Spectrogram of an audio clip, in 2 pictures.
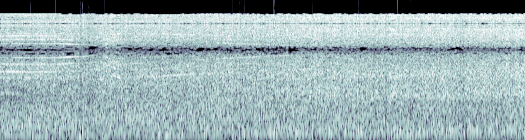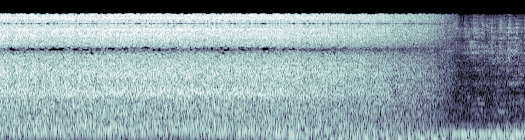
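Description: Wind roars loudly over a speeding car.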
